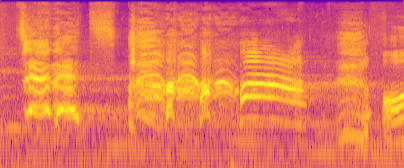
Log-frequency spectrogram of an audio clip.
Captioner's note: laughs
